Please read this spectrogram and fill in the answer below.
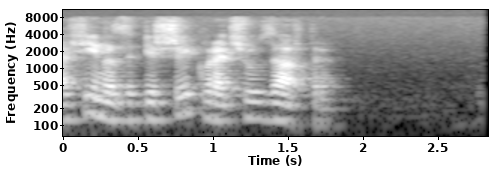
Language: Russian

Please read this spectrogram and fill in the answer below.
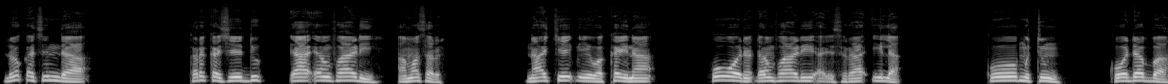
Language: Hausa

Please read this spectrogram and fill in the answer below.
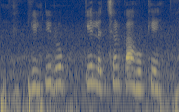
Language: Bhojpuri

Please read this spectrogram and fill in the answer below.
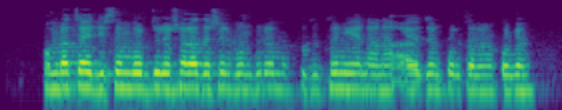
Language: Bangla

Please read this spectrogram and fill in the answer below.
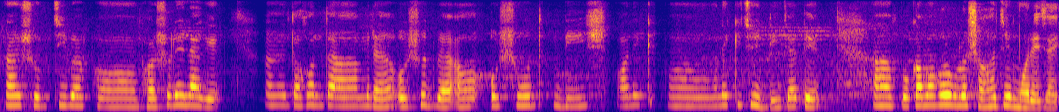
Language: Bangla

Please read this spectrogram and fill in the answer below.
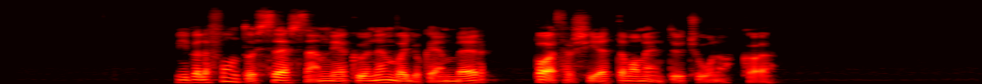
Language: Hungarian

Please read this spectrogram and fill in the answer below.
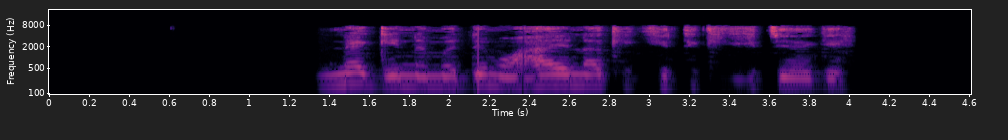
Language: Gbaya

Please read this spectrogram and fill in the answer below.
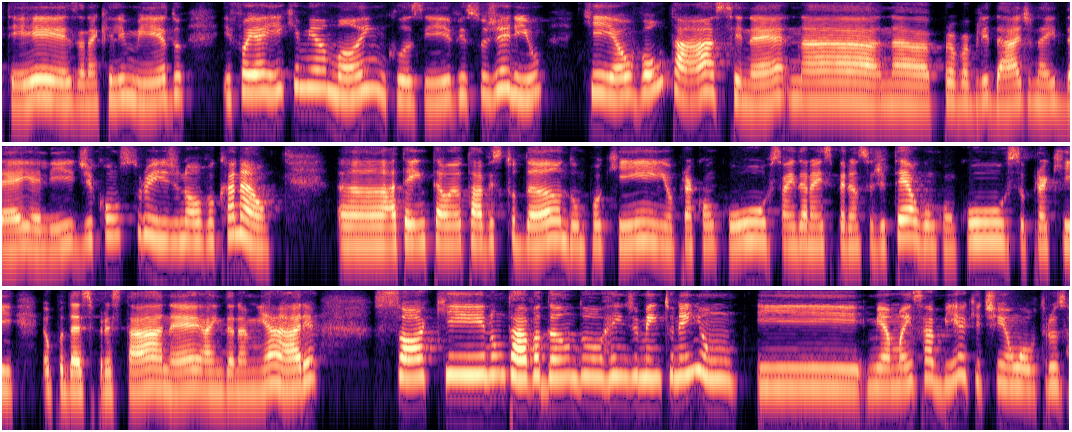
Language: Portuguese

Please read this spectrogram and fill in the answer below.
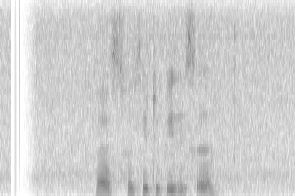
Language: Sinhala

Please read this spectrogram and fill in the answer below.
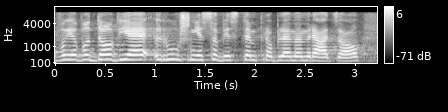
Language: Polish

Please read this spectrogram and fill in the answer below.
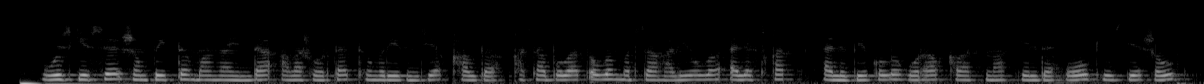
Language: Kazakh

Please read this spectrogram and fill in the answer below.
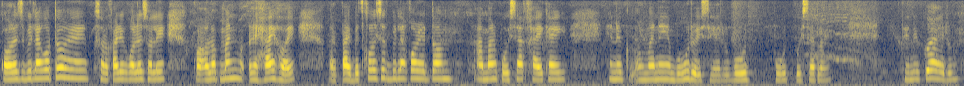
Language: Assamese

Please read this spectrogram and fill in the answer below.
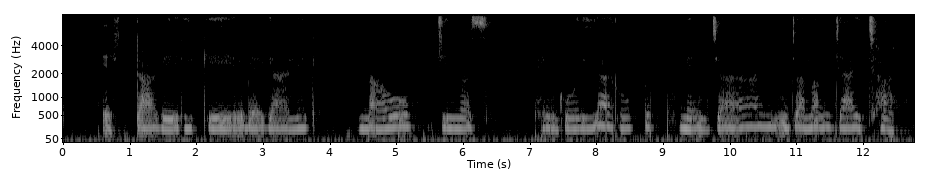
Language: Maithili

